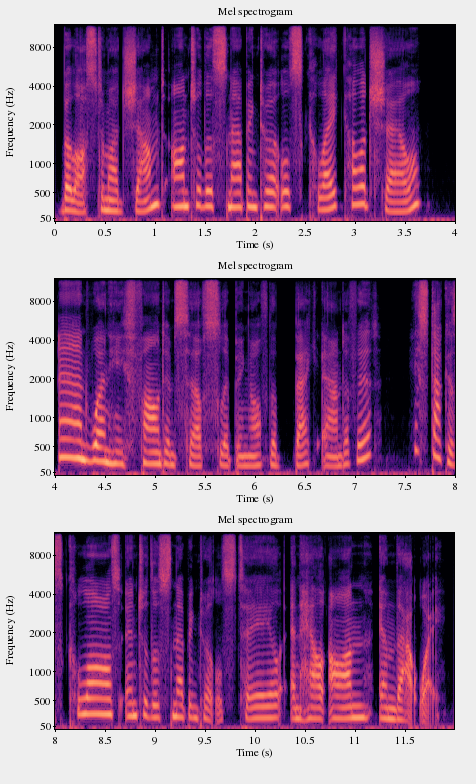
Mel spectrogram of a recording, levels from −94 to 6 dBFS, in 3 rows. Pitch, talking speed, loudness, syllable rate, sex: 215 Hz, 180 wpm, -19 LUFS, 4.6 syllables/s, female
